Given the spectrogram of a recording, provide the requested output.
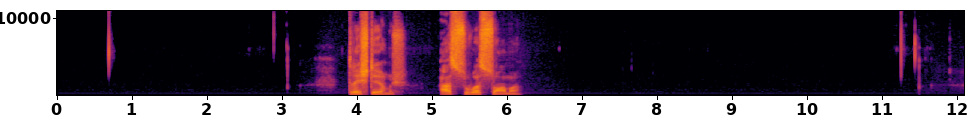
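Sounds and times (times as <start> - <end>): faint steady hum: 0.0 - 12.0
man's voice: 3.9 - 6.2
small sharp clicks: 11.2 - 12.0.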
